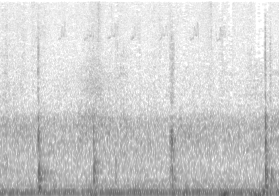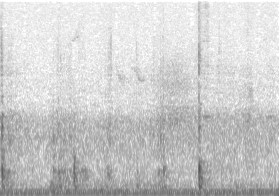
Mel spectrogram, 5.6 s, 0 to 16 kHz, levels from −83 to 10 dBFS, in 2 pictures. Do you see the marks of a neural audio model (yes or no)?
no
